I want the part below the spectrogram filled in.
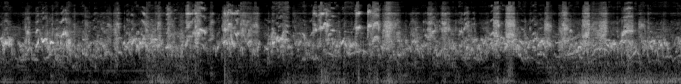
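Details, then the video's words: Dense, continuous budgie chatter: overlapping high chirps, squeaks and warbling notes without a break, steady in loudness throughout. "Budgies birds sounds parakeet chirping sounds"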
